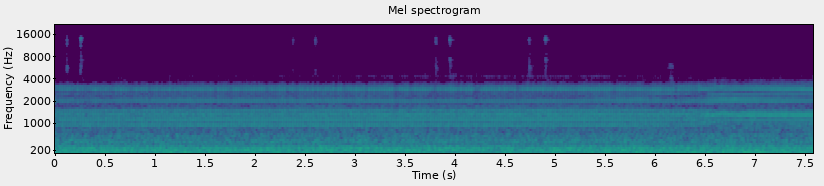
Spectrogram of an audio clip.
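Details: NZXT Kraken Z73 AIO cooler pump: constant low, croaky buzz with a thin steady whine on top, never changing; pump buzzing, cause unclear.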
